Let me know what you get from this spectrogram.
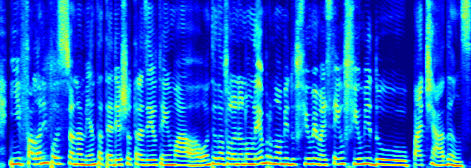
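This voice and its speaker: A woman speaks at a very fast pace with hardly any pauses. Her voice is high-pitched and her tone is animated. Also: very even loudness. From Rio Grande do Sul, Brazil (São Gabriel). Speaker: tourism park founder. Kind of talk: podcast panel conversation. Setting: studio.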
